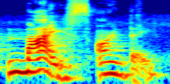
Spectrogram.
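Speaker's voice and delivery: usual speaking voice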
